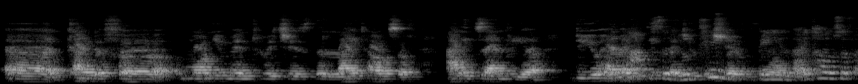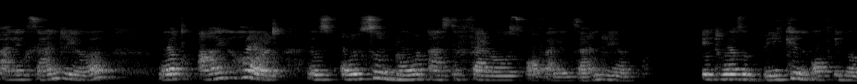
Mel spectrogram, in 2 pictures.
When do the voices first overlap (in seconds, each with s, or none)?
6.0 s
